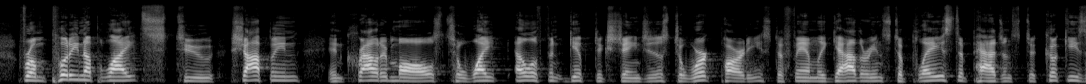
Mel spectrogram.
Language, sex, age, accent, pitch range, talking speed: English, male, 50-69, American, 145-175 Hz, 145 wpm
